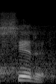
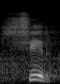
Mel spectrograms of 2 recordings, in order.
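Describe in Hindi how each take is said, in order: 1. स्वर छोटी 'i' की आवाज़ है। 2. स्वर छोटी 'i' की आवाज़ है।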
